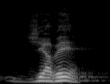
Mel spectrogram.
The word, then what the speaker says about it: Yahvé: ¿Quiere que le diga la palabra Jehová? No son letras. ¿Es qué? ¿Un qué? Yahvé. Es una respiración. Ahí está más bien pronunciado.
